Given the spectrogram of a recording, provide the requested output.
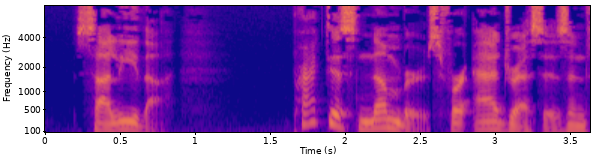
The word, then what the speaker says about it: salida: Finally, the soft D between vowels. Cuidado, ciudad, salida. It sounds like a very soft th in some accents. Cuidado, ciudad, salida.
